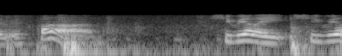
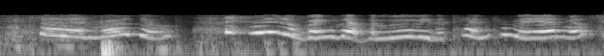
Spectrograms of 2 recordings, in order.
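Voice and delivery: laughing; 10 semitones higher, 5 dB louder, slower than usual. Real, not acted. Teller laughing, breaking.

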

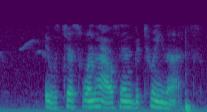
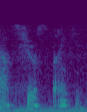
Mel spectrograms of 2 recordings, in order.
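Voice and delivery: whispered playful threat; 3 semitones higher, 13 dB quieter than usual. Retold or imitated. Teasing threat to grandson.

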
